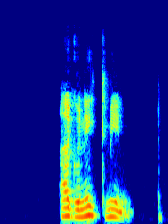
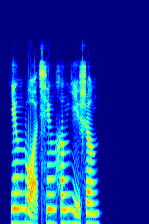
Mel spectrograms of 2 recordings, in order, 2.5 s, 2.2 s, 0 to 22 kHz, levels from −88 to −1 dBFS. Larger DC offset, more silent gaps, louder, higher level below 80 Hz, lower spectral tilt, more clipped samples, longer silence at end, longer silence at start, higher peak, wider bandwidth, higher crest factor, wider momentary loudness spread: neither; neither; first, -21 LUFS vs -27 LUFS; first, -54 dBFS vs -62 dBFS; first, -8 dB/octave vs -3 dB/octave; neither; second, 0.1 s vs 0.7 s; first, 0.9 s vs 0.05 s; first, -2 dBFS vs -8 dBFS; about the same, 11 kHz vs 10 kHz; about the same, 20 dB vs 20 dB; about the same, 7 LU vs 5 LU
